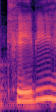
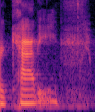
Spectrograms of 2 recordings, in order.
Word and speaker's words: Cady: So Katie Heron, but Katie spelled like C-A-D-Y. So the joke in the the story is they keep on calling her Katty.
